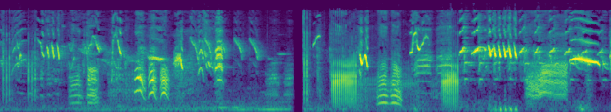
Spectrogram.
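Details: Javan myna pouring out a full, varied song for training caged birds. Dense jumble of squeaky whistles, harsh chatters and grating notes, with a high trilled whistle near the end.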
